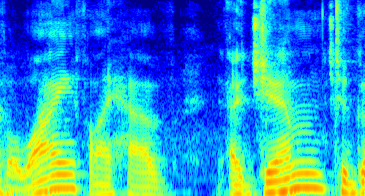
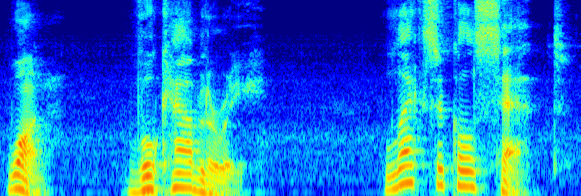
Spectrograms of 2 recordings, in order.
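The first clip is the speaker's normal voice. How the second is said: ordinary talk, nothing marked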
